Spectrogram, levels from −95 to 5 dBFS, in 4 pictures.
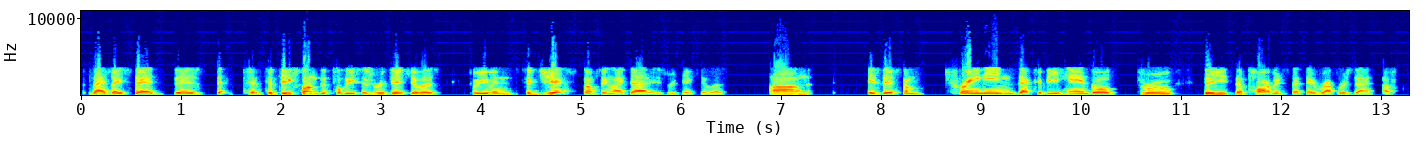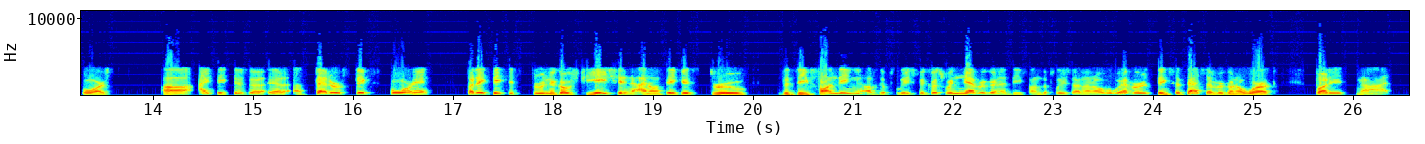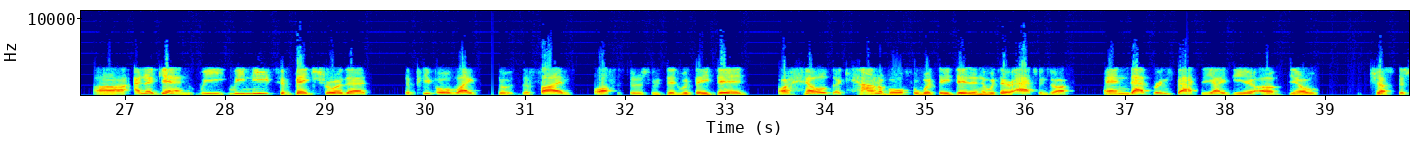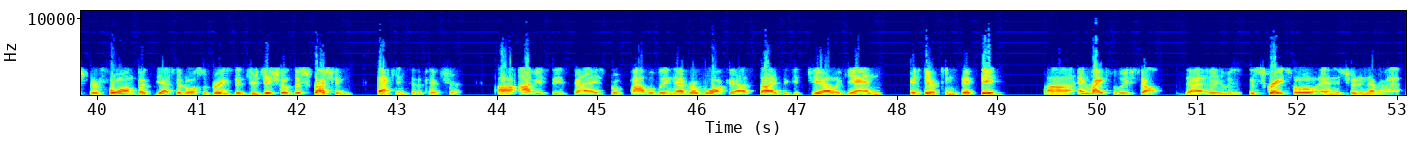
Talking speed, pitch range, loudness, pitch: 195 wpm, 120-150 Hz, -19 LUFS, 130 Hz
